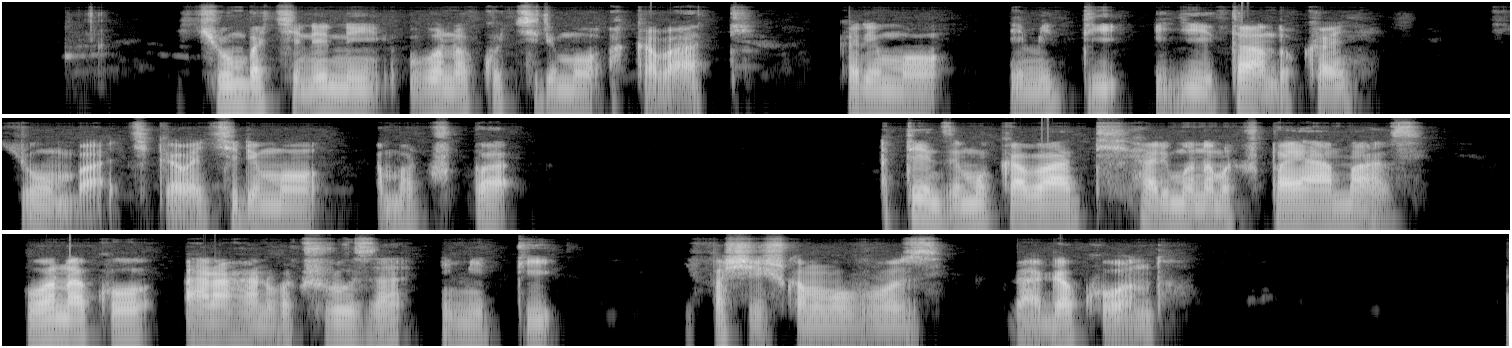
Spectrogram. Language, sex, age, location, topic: Kinyarwanda, male, 18-24, Huye, health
